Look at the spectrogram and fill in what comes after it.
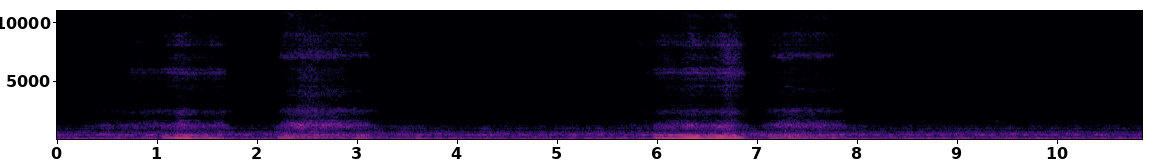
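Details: Real-time recording of a person asleep, excerpted from a longer session: soft snores on both breath in and breath out, about 12 breaths a minute, over steady background hiss; snoring.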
